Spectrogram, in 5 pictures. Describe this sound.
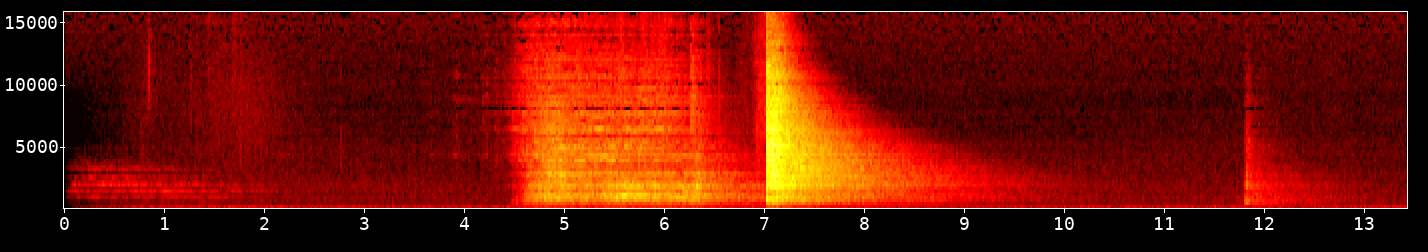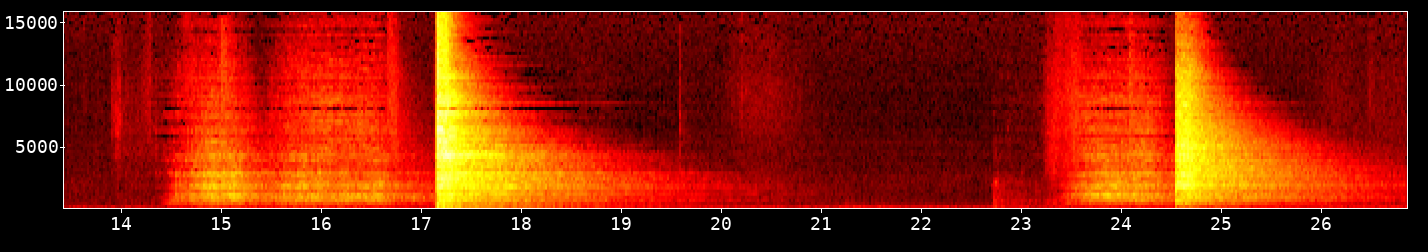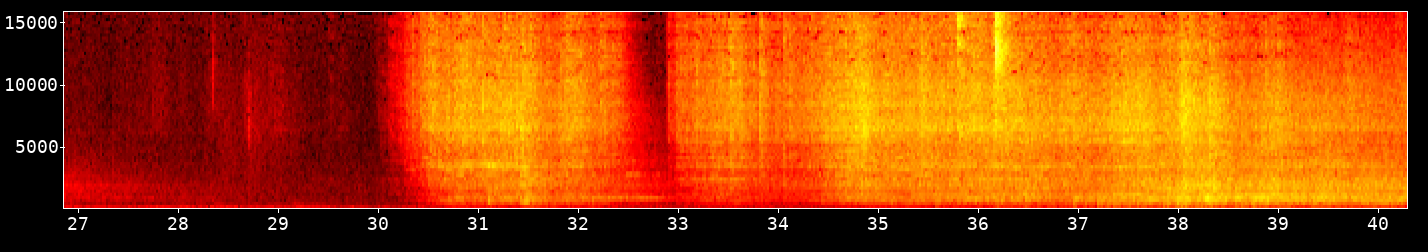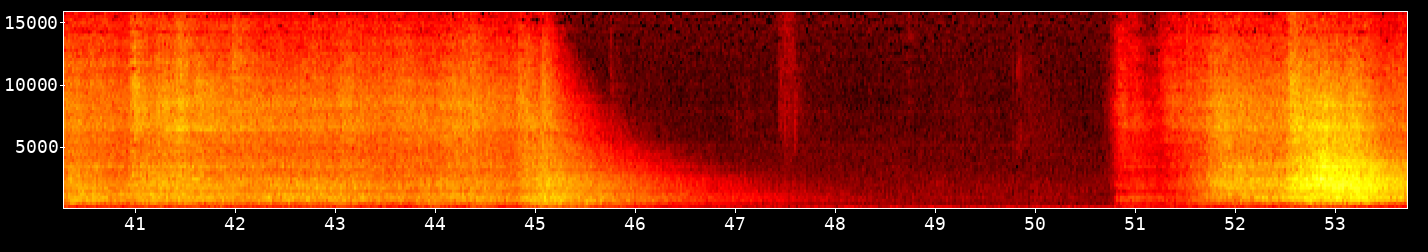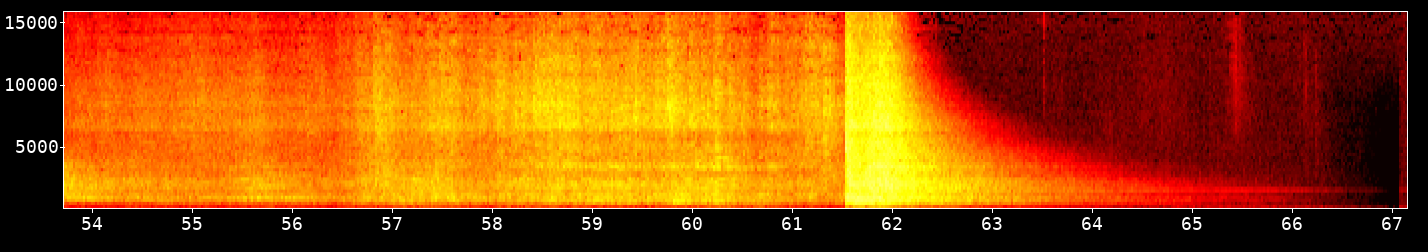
metal drag&drop
drag & drop of heavy metal poles in an empty car park with more than 8 seconds of natural reverb.
recorded location :Théâtre-Auditorium de Poitiers-France
recorded with a couple of Neumann KM184 directly in protools via an M-box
